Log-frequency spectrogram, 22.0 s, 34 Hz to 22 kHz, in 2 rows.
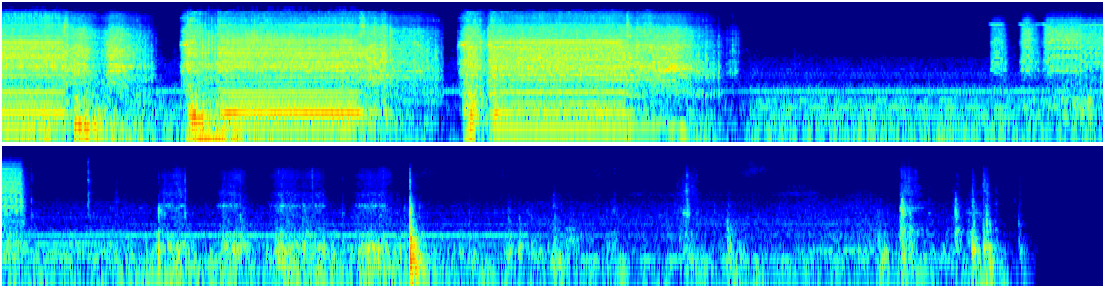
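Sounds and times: power drill running: 0.0 - 7.4, 9.9 - 11.4
low steady hum: 6.9 - 20.0.

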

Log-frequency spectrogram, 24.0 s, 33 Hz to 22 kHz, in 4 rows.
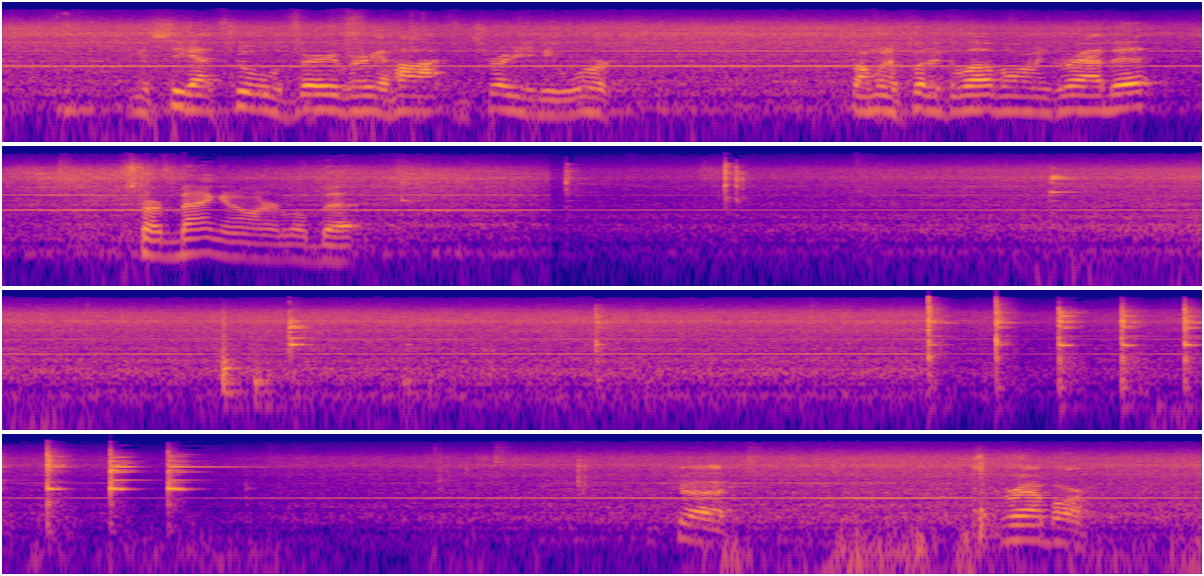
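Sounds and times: steady whine: 0.0 - 24.0
hammer ringing on metal: 16.6 - 19.2.

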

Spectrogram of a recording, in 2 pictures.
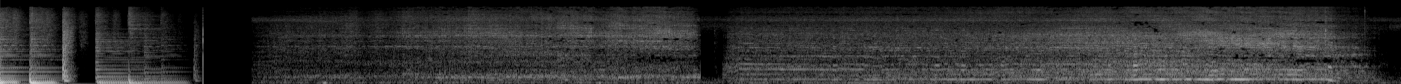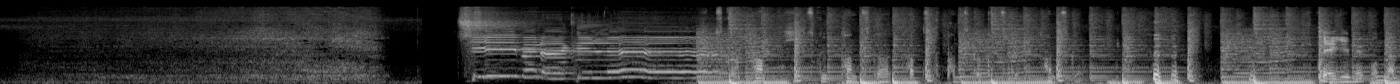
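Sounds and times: lawn mower cutting grass: 2.5 - 17.9
reel mower whirring: 2.5 - 17.9.

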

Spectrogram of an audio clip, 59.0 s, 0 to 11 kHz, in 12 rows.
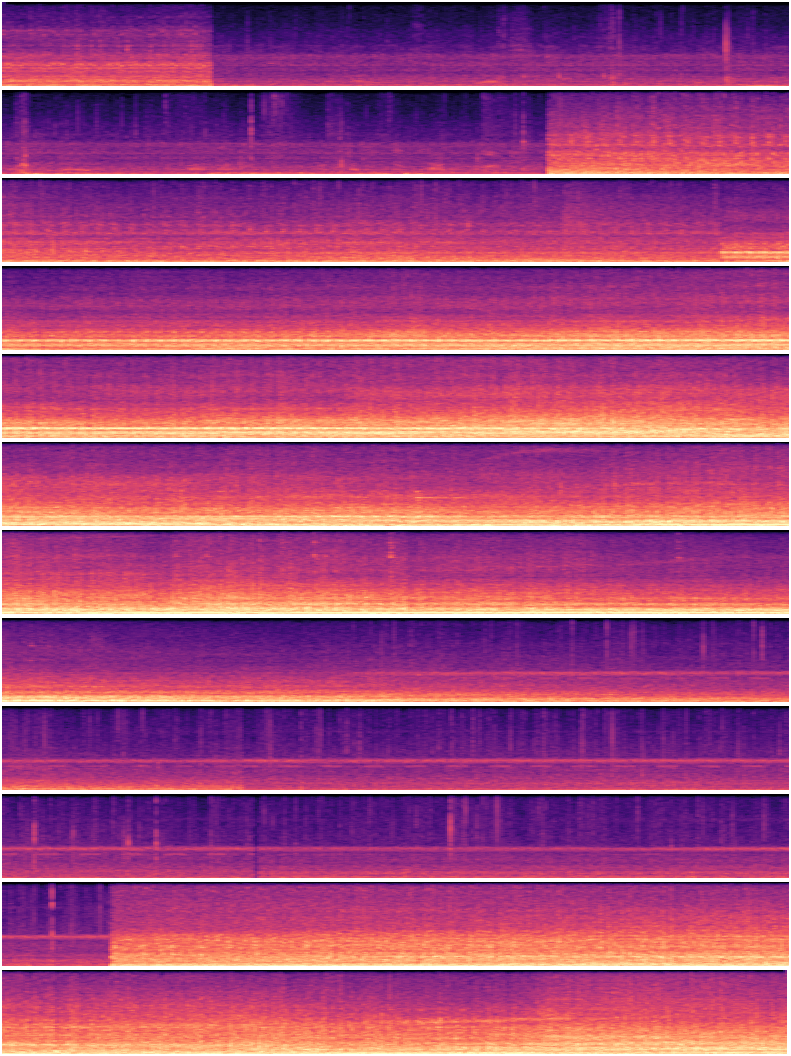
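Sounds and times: heavy engine running: 0.0 - 1.4, 8.2 - 40.9, 49.8 - 59.0
steady whine: 0.0 - 41.0.

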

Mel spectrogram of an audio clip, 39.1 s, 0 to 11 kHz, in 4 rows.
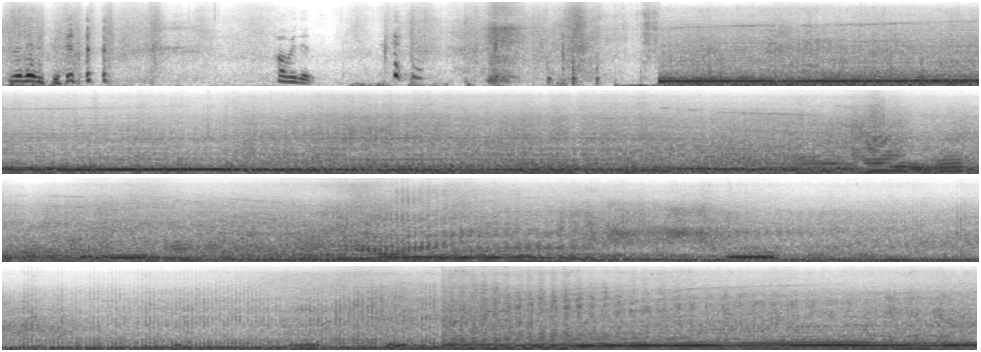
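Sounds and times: atv engine running hard: 6.6 - 11.2, 22.1 - 39.0.

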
